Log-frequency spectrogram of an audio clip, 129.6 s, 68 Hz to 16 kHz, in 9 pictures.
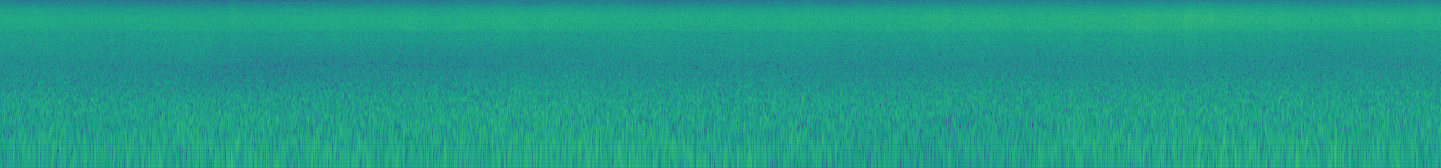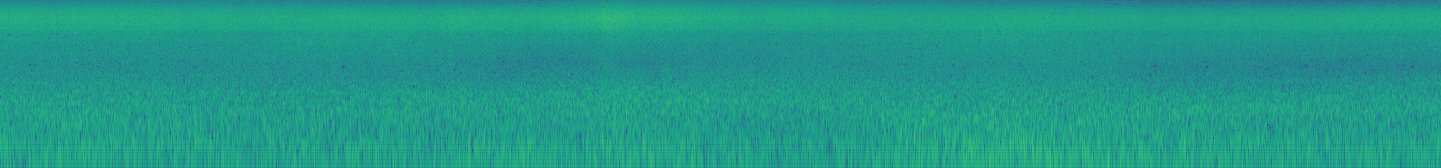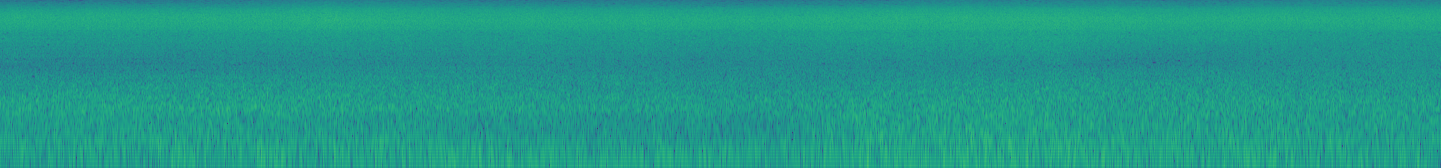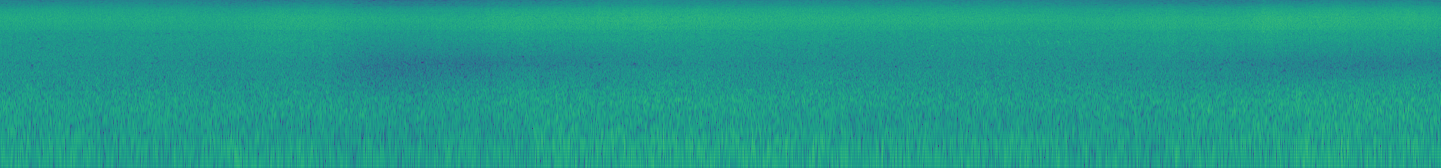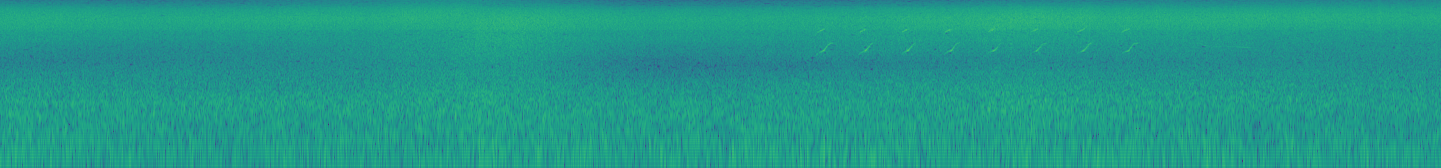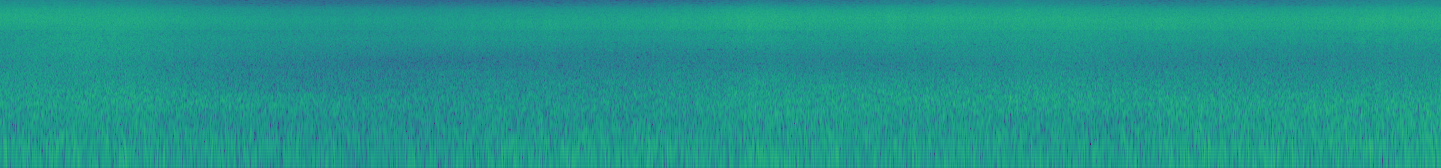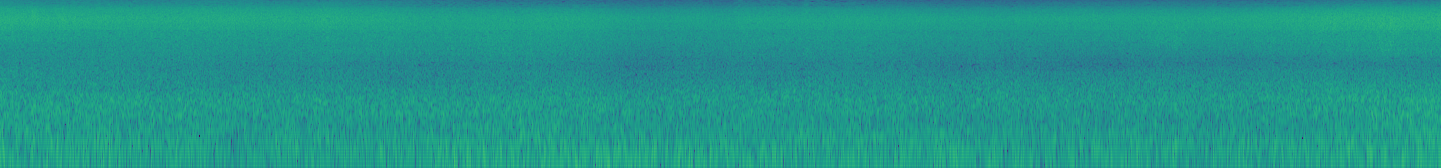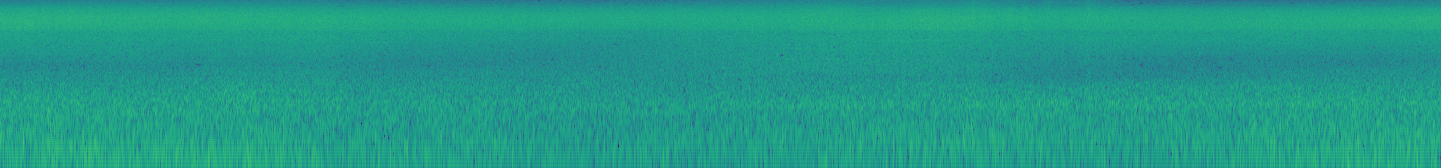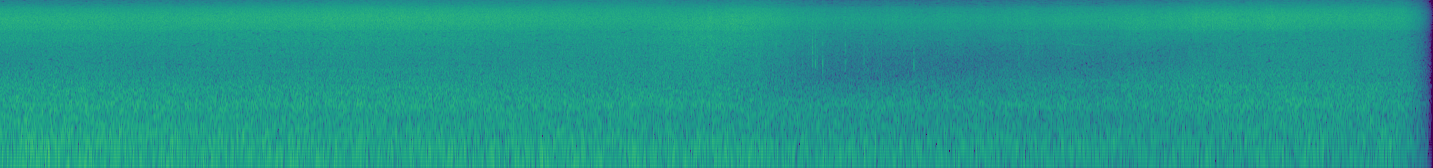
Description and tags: Playa Zipolite
Strong waves on the beach of Zipolite, estado de Oaxaca, Mexico. About 50m away from the sea.
2 x Primo EM272
beach, coast, field-recording, mexico, oaxaca, ocean, playa, sea, seaside, waves, zipolite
